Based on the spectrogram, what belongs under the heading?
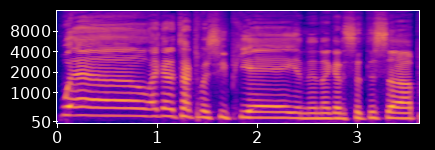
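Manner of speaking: high whiny put-on voice of a stalling client; mocking stalling excuse. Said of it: "If they say".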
